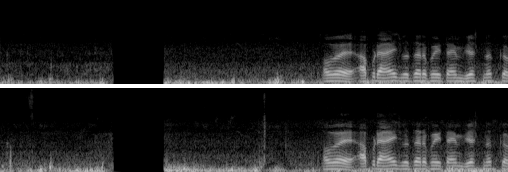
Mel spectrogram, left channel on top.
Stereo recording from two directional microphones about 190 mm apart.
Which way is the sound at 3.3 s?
5° left (ahead or behind).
